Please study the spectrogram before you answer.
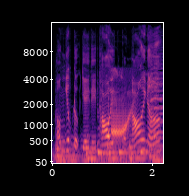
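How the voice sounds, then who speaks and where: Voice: mid-range voice, animated, quick pace, lightly acted. A performer voicing a huffy, competitive young pig in a children's cartoon, with a taunting manner. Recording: music under the voice.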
